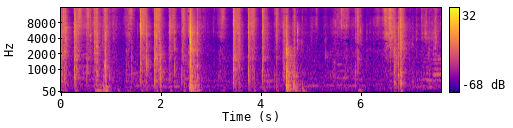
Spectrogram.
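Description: Playing cards riffle and slap together as they are shuffled by hand.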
